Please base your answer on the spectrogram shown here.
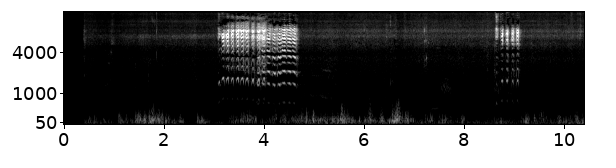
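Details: Baby goat giving a long wavering, quavering bleat lasting about a second and a half, followed later by a second short bleat; heavy low rustling and handling noise fills the background.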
